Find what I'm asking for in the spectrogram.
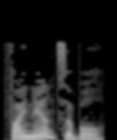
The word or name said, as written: financeable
